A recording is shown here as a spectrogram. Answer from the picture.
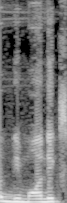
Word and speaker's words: mnemonics: कुछ symbolic code होते हैं जिनको हम निमोनिक्स कहते हैं। ये जो वर्ड है MNEMONICS, इसको आप, इसमें M साइलेंट है, आपने इसको निमोनिक्स पढ़ना है।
